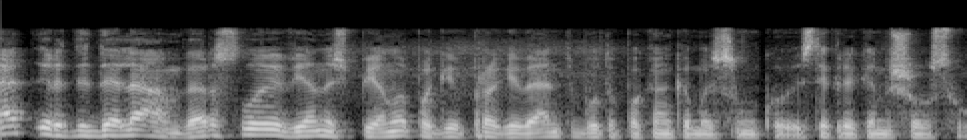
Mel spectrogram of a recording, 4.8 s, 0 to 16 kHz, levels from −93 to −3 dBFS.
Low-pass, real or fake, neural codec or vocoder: 7.2 kHz; real; none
